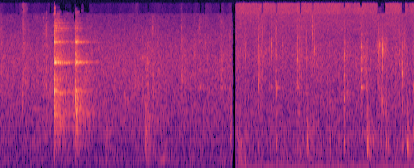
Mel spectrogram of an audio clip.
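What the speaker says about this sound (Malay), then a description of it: "kita perlu hanya kacau dengan whisk saja" Milk being stirred by hand into a cream puff mixture with a whisk, light clinks and scrapes of metal against a bowl at close range, with a louder clatter early on.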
